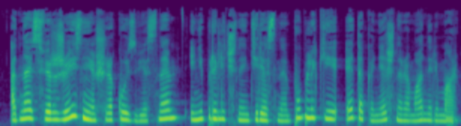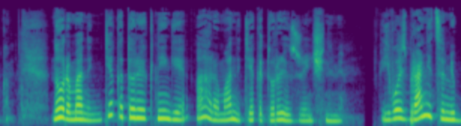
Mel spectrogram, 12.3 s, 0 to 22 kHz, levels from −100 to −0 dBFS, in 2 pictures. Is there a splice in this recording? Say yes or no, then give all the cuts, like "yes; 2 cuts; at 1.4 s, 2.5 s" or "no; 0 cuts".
no; 0 cuts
